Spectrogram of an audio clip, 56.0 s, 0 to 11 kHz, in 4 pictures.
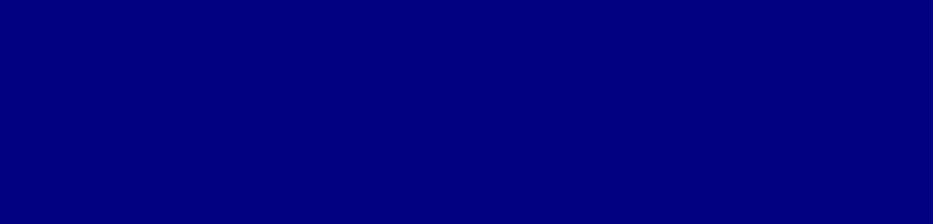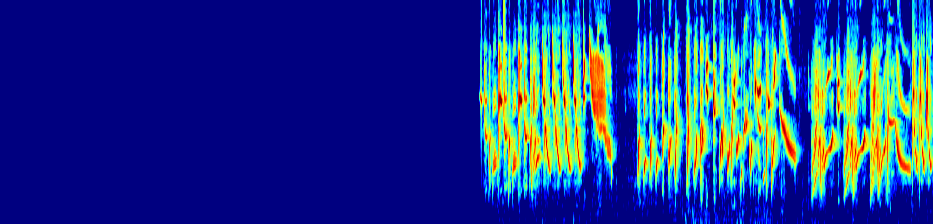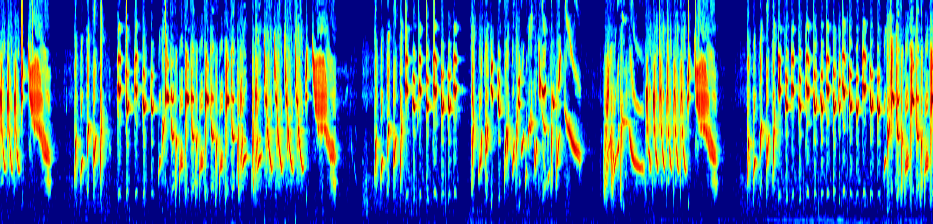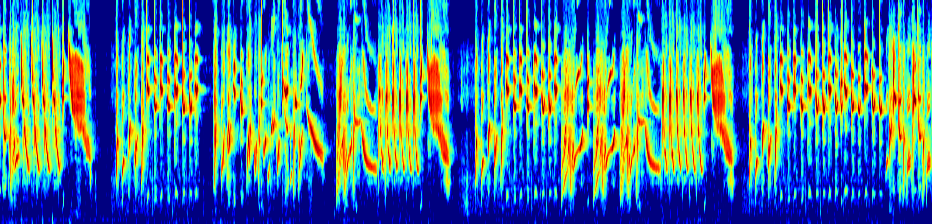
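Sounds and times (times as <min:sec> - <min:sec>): goldfinch twittering song: 0:21.2 - 0:55.9.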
